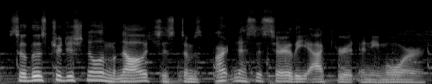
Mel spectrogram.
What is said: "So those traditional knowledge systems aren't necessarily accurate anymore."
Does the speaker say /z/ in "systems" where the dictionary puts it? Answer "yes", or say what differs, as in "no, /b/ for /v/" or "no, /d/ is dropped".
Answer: yes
